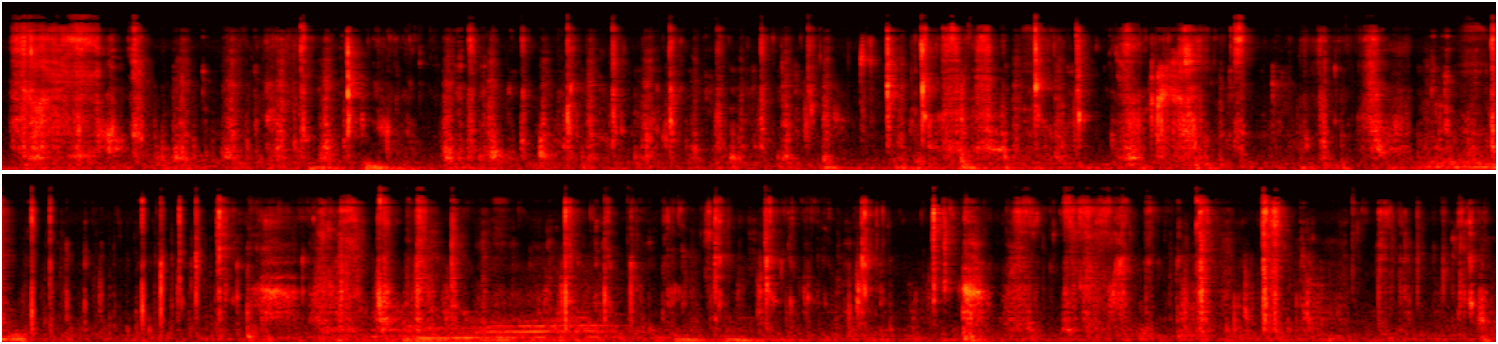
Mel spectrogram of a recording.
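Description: Close-miked eating sounds: wet chewing, lip smacking and crunching as a man eats chicken, rice and gravy by hand, with many quick sharp clicks throughout.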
